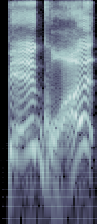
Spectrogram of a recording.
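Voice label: "bin1 guan3", Mandarin Chinese; HSK2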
